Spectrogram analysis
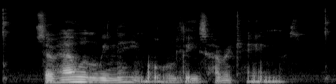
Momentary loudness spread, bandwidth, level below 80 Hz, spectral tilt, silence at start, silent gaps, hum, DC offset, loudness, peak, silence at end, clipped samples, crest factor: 13 LU; 14.5 kHz; -58 dBFS; -7 dB/octave; 0.05 s; none; none; under 0.1%; -26 LUFS; -6 dBFS; 0.1 s; under 0.1%; 22 dB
